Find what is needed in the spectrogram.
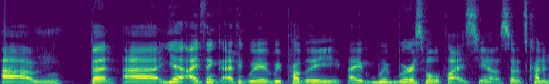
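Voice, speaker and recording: A man speaks at a fairly quick pace. He has a New Zealand accent. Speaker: business partnership lead. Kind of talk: podcast interview answer. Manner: hesitant, casual.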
